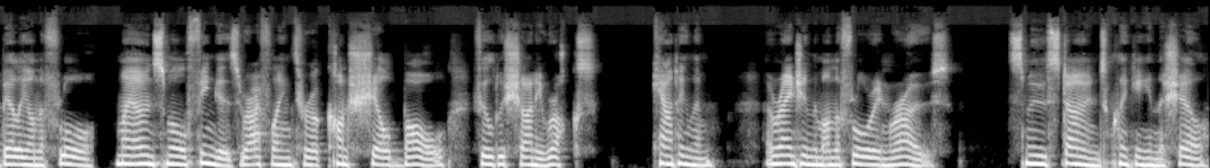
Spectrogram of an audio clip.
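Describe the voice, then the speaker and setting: The speaker talks at a fairly slow pace in a flat, monotone delivery. The recording is very clean, with a silent background. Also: woman. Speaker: podcast host and essayist. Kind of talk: scripted reading of a personal memorial essay. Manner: tender, lyrical reminiscence, lingering on sensory images; wistful and emotional, with soft asides.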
